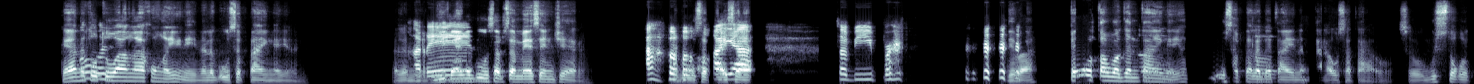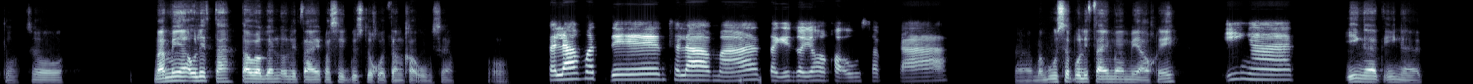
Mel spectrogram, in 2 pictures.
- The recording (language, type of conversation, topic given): Filipino, unstructured, Ano ang tingin mo sa epekto ng teknolohiya sa lipunan?
- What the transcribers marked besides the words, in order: laughing while speaking: "Oo"; laugh; tapping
